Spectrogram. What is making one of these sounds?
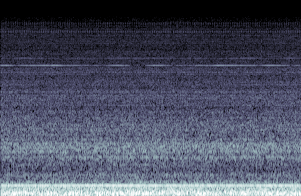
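Jet engines hum steadily with a low rumble.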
